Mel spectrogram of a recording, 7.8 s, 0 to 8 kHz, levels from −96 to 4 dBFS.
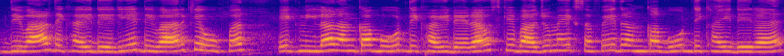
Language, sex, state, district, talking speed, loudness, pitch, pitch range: Hindi, female, Bihar, Darbhanga, 220 wpm, -21 LUFS, 270 Hz, 255-295 Hz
